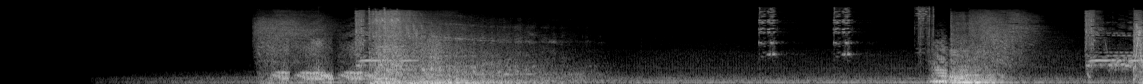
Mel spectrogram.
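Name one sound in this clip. Lightsabers hum and clash in a game battle.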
